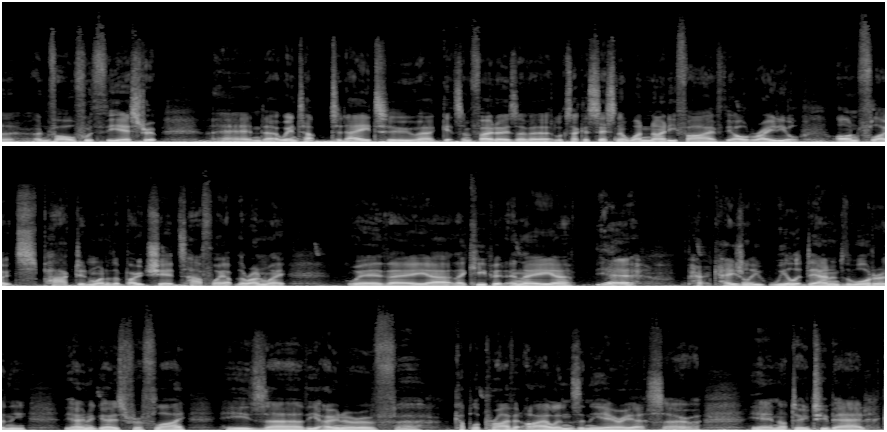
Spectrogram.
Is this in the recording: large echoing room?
no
